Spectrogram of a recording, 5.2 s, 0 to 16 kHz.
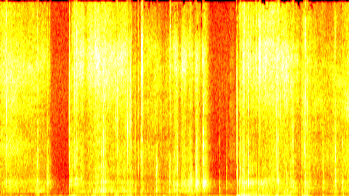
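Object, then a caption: Leather jacket. Long nails scratch and rub across the chest panels of a dark brown leather jacket with zippers and snap pockets. The result is a dense, crackling, scraping texture with a low rumbling body, pausing briefly just before 1 second and again near 3.5 seconds before resuming louder.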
